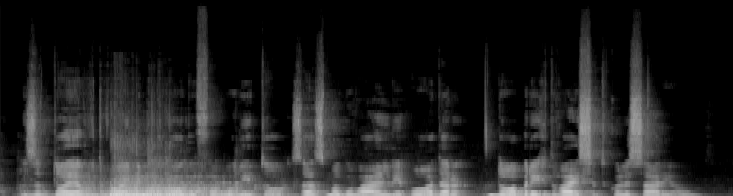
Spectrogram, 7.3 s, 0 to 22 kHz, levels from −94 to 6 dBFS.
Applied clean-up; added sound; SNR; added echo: classical method log-MMSE.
